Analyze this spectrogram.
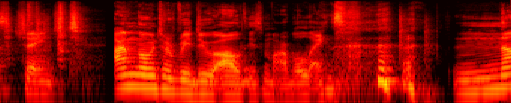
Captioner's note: laughs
